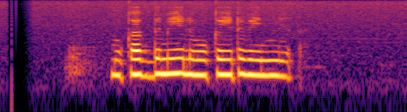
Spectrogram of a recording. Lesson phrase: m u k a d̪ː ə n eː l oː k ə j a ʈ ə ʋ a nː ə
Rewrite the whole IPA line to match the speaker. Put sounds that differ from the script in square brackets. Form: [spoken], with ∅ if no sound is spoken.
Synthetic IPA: m u k a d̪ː ə [m] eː l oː k ə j [ə] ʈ ə ʋ [e] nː ə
